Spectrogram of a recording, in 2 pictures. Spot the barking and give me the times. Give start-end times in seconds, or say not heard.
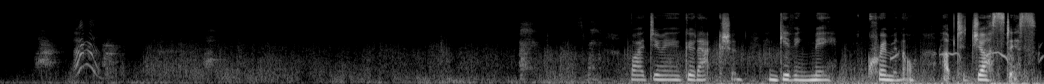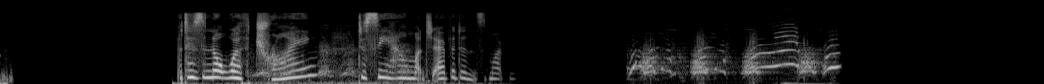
0.3-2.2, 5.2-6.0, 8.8-10.4, 12.9-14.9, 16.7-18.9.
